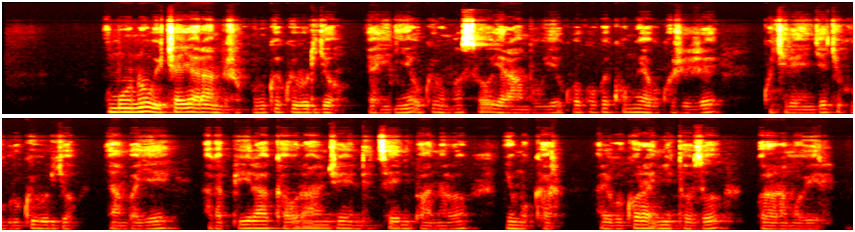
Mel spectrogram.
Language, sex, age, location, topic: Kinyarwanda, male, 25-35, Huye, health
